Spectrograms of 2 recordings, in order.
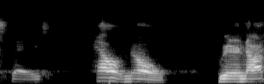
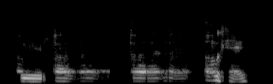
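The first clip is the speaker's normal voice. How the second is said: soft, slow, stop-and-start, unsure halting fumbling; 12 dB quieter than usual. Explaining to learners how she says okay, saying it hesitantly. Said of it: "She says it hesitantly".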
